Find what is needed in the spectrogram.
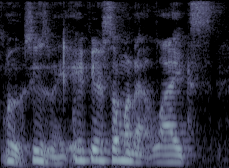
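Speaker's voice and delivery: normal talking voice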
